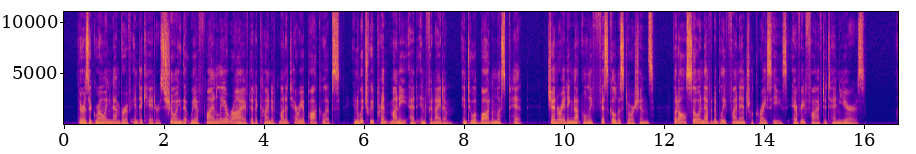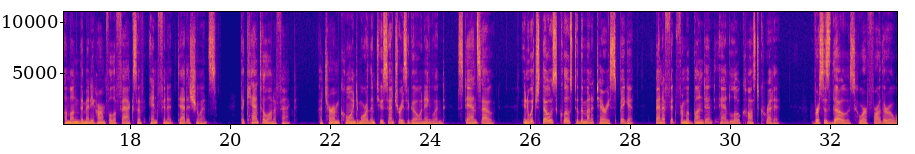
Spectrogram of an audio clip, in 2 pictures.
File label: Audio Book; professional voice talent based in Canada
